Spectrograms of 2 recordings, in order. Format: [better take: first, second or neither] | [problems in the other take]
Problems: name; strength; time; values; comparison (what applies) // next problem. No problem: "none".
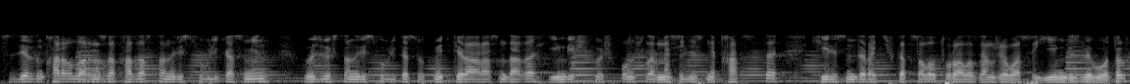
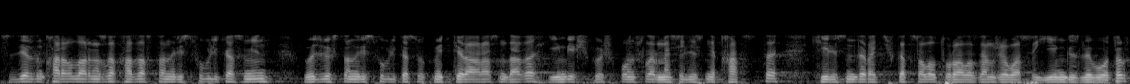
second | background sound (Wind instrument, woodwind instrument); 12 dB below the speech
